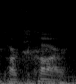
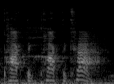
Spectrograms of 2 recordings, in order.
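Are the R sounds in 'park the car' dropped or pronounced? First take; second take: pronounced; dropped. First: The R sounds are fully pronounced. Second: The R sounds are dropped, Boston style.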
